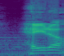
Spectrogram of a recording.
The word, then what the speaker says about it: Haida: Written by Stephen Hine and Haida, as in, it rhymes with hate. Like, I hate it when you guys mispronounce my name for 2 seasons.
